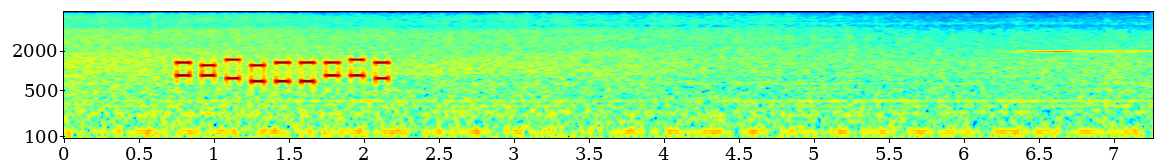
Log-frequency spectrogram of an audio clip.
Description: DTMF, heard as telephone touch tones, dialled by machine, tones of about 80 ms, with street noise. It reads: 876122895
